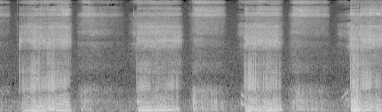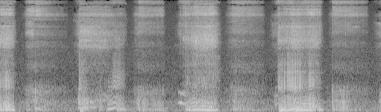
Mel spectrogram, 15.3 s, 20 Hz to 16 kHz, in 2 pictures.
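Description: Steady, rough snoring on each breath, fairly quick at about 28 breaths a minute, with short quiet gaps between.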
